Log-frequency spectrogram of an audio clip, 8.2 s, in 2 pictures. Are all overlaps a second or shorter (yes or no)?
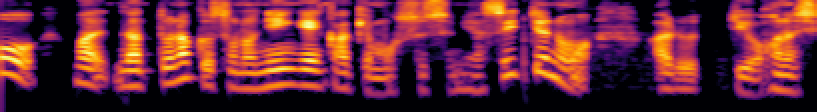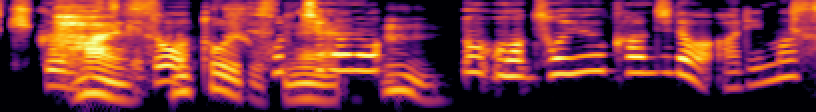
no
